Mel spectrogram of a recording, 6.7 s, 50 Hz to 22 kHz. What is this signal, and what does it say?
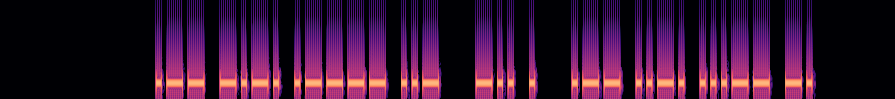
Morse code, heard as a keyed tone, about 30 wpm, 700 Hz. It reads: WC1U DE WF3N
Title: USA Callsign DE Callsign - 4 Characters - 30wpm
